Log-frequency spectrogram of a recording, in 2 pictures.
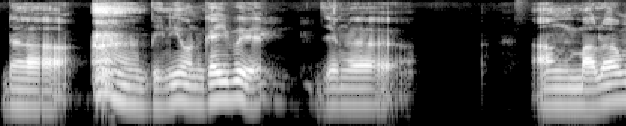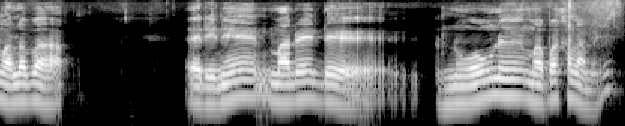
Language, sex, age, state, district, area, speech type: Bodo, male, 60+, Assam, Udalguri, urban, spontaneous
